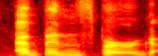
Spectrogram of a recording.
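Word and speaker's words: Ebensburg: I was there last year and um it's in the old jail in Old Stone Jail in Epensburg.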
